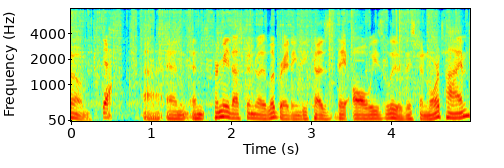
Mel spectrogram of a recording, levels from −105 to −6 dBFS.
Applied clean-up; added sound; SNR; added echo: none; Printer + Tools; 16 dB; none.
